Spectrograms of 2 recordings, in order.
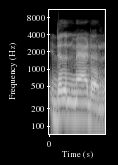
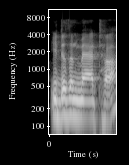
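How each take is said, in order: First: 'it doesn't matter' with t as d, r sounded; American 'matter', said MAD-er; American pronunciation. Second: 'it doesn't matter' with a true t, r silent; British 'matter', said MAT-uh; British pronunciation. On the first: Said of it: "American বলে". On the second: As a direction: keep the t, drop the r in 'matter'. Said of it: "British বলে". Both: Shown as a demonstration.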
